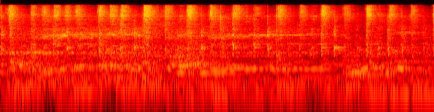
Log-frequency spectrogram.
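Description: A live Fuji band playing, with the drum kit and hand percussion keeping a dense, driving beat under a held melodic line.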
